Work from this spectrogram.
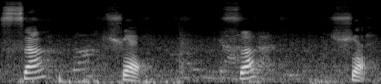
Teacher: یا پھر ہم جیسے سین کو پڑھتے ہیں، سین کو ہم اگر موٹا کر دیں تو بن جائے گا ہمارا، ہم سین کو پڑھ لیں سا، سین کو موٹا کر دیں گے تو بن جائے گا سو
